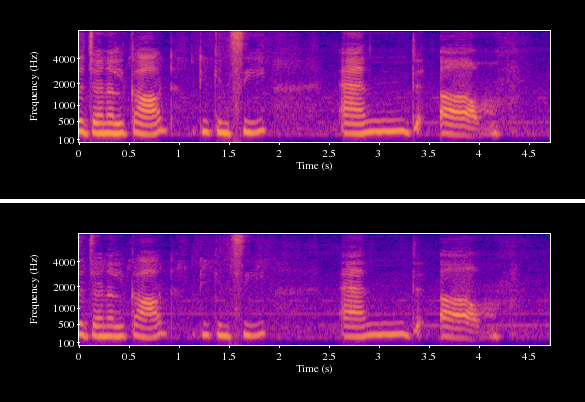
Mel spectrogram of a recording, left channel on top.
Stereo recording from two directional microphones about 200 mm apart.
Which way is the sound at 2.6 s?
60° left (ahead or behind).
